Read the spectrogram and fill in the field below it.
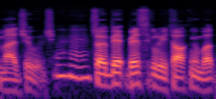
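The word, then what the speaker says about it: مأجوج: and magoog whereas in in arabic it's the soft g like in george so it's ya and majooj so basically we're talking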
